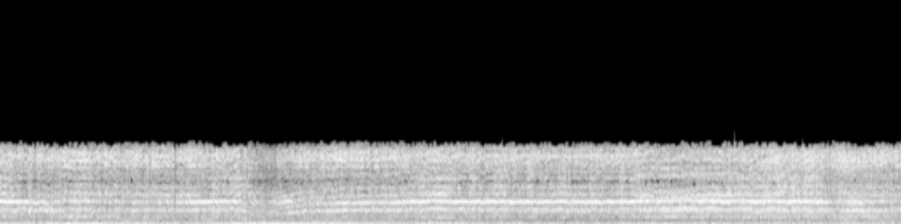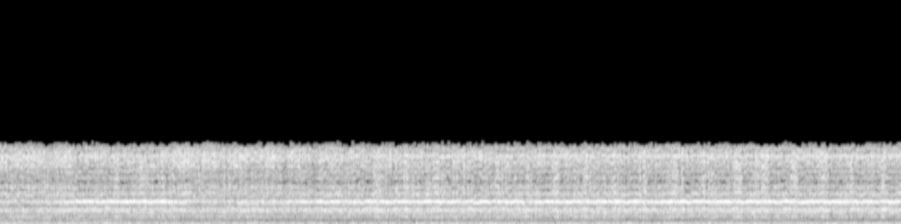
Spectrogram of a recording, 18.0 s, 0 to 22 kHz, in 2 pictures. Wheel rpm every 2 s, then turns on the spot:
200, 170, 200, 200, 200, 200, 200, 200, 200.
none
